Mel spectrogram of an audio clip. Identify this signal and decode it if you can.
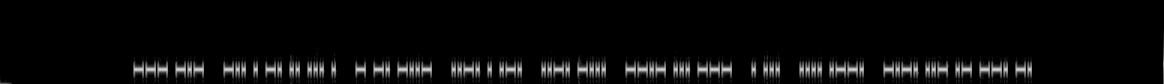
Morse code, heard as a keyed tone, about 40 wpm, 700 Hz. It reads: OK DENISE TNX FER FB QSO ES HP CUAGN
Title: Practice QSO - Exchange 4 - Ending - 40wpm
